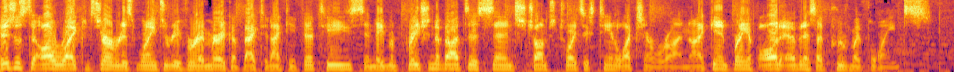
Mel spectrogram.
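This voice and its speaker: A man with a fairly high pitch talks at a very fast pace with hardly any pauses and fairly even intonation over noticeable background noise. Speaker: political commentary vlogger. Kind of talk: casual political commentary monologue. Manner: stuttering, repeats himself.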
